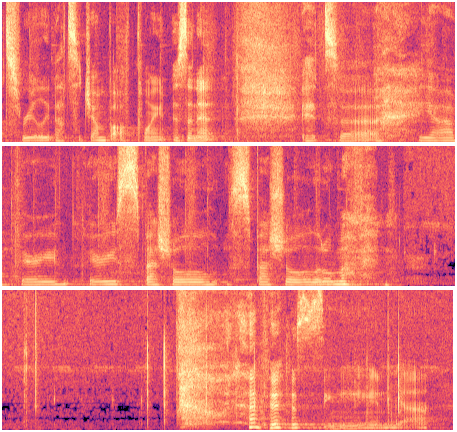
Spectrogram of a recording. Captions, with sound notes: That's the jump off point. Isn't it? It's... Yeah. Very special little moment. (laughs) (Natalia laughs) This scene! Yeah.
